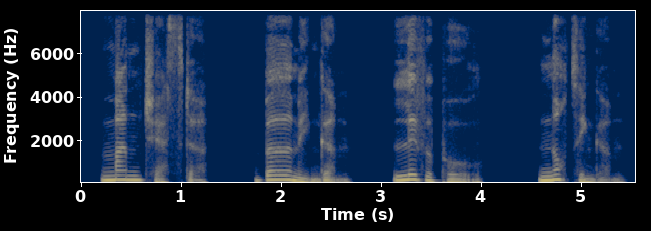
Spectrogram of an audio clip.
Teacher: on the words where there are a number of syllables the emphasis is on the first syllable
